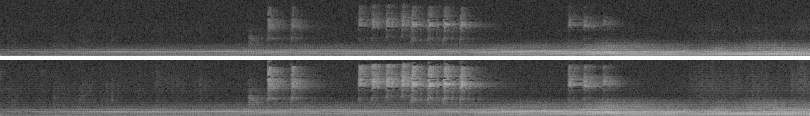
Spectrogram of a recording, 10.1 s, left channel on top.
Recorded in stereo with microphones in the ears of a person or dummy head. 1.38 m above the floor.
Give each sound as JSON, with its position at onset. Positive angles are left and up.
{"t": 0.0, "sound": "a helicopter", "side_deg": -60}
